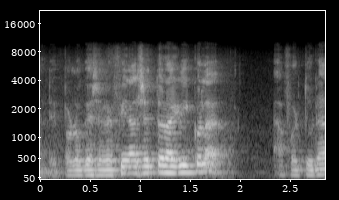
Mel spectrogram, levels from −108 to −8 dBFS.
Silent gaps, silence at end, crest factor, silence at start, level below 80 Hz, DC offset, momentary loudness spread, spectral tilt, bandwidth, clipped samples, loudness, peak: none; 0 s; 18 dB; 0 s; -68 dBFS; under 0.1%; 12 LU; -6 dB/octave; 9.4 kHz; under 0.1%; -29 LUFS; -12 dBFS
